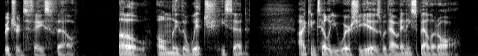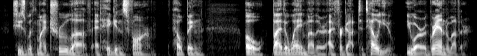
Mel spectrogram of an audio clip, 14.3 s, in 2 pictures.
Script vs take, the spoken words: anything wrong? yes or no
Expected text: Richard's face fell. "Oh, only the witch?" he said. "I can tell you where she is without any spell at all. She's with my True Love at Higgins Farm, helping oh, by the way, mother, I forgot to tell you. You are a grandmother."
no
